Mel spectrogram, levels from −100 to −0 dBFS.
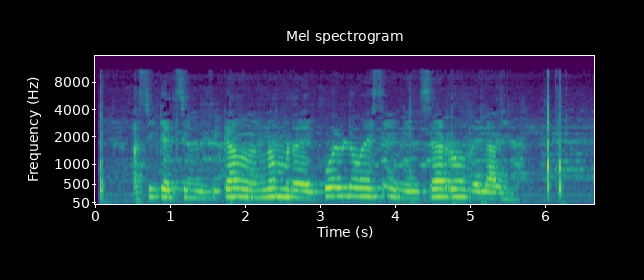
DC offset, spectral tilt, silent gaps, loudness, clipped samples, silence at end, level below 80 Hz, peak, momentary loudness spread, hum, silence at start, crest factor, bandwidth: under 0.1%; -7 dB/octave; none; -20 LUFS; under 0.1%; 0.15 s; -54 dBFS; -2 dBFS; 10 LU; none; 0.05 s; 18 dB; 11.5 kHz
